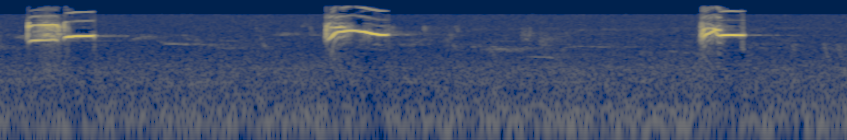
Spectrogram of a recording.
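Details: Eurasian siskin giving three high, sharp calls, the first a quick double note, each sliding down in pitch, spaced about two seconds apart over a quiet background.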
